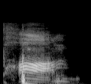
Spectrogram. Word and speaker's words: palm: Later down here it says palm. All right. I would consider the L to be silent myself. All right. Oh, okay. That is correct.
